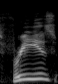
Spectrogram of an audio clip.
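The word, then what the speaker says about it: frieze: It is spelled fr i e z. So it's freeze or fay.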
